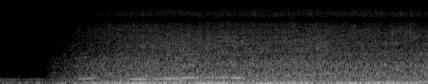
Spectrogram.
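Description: Outdoor street ambience: a steady rushing noise with a deep rumble, coming in about half a second in, with a faint rising tone midway.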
